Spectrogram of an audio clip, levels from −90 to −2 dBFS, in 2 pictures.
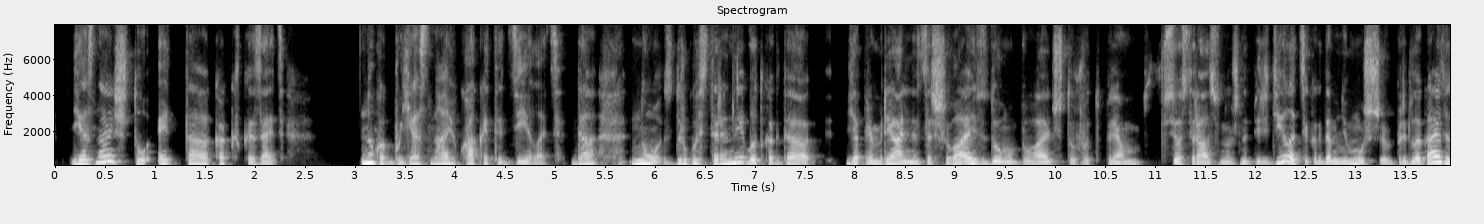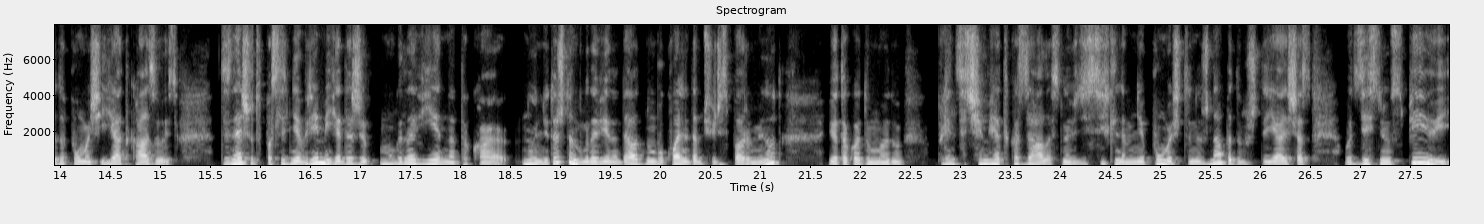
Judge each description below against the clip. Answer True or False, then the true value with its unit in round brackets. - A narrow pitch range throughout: False (4.0 semitones)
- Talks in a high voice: False (170 Hz)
